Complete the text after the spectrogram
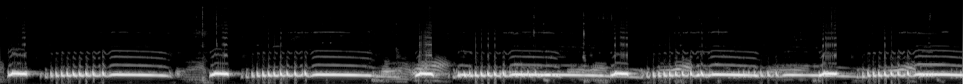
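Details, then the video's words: Collared dove coos for prompting other doves to call: steady low throbbing phrases ending in long sliding tones, repeated about every two seconds, roughly five times, in a quiet setting. "Suara burung puter ini membuat puter anda ikut gacor"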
